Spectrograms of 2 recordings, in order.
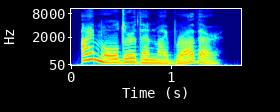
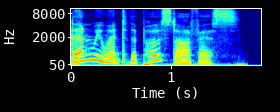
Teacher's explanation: in spoken English then spelled with an A and then spelled with an E often sound exactly the same when speaking fast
